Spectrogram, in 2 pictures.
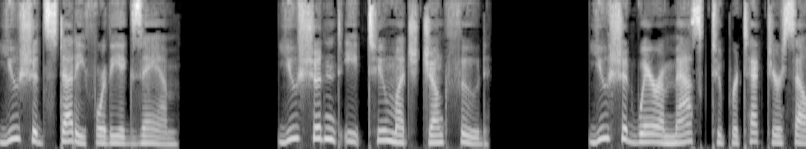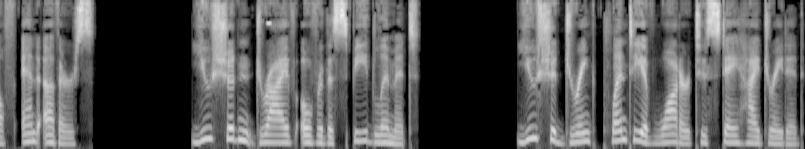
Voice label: ejemplos should not ingles; verbos modales should y shouldnt

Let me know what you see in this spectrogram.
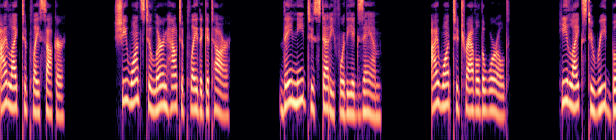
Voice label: ejemplos infinitivos ingles; repaso infinitivos

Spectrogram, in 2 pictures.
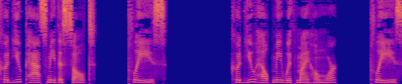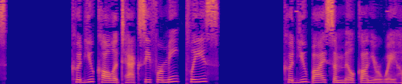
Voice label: ejemplos preguntas could ingles; clase preguntas con could

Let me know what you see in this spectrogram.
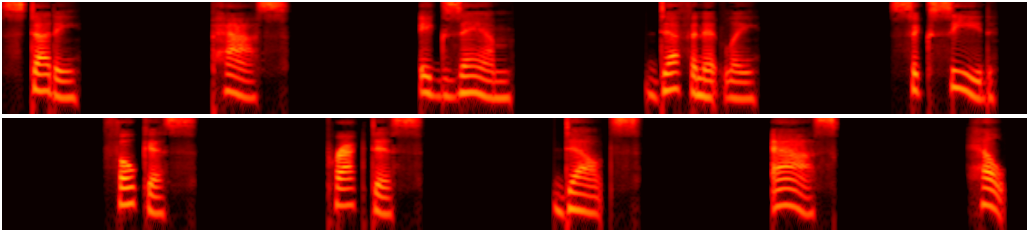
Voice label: notas de texto condicionales ingles; repaso a2; first conditional

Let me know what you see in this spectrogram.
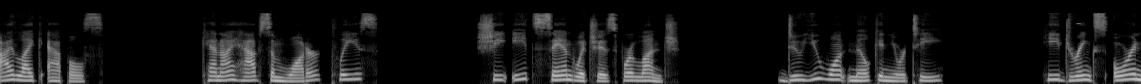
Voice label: gramatica clase ingles

